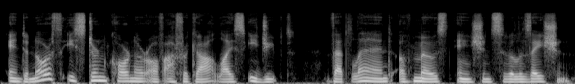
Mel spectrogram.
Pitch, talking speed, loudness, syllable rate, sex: 135 Hz, 145 wpm, -18 LUFS, 4.8 syllables/s, male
